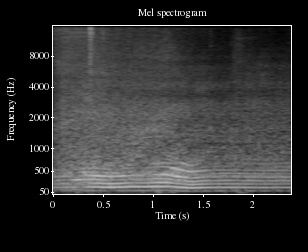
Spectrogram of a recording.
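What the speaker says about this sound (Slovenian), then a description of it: "namreč ta motor tudi močno zarohni" A 2023 Ford Ranger Raptor engine roars up close, its revs climbing and then falling back in a single loud, throaty surge with no voices.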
